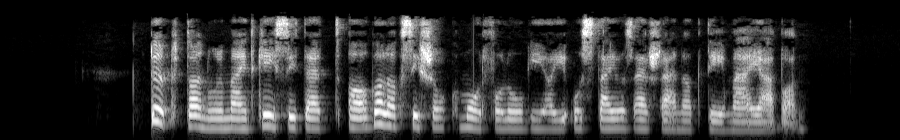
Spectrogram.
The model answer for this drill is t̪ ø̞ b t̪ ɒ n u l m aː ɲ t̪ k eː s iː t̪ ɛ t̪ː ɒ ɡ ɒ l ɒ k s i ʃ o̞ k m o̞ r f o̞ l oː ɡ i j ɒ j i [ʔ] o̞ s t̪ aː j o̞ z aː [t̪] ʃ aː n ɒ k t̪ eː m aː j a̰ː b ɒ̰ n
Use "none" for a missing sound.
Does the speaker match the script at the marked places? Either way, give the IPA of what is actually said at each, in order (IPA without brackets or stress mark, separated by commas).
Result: ʔ, none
